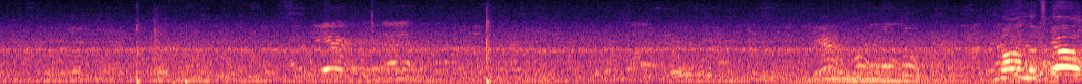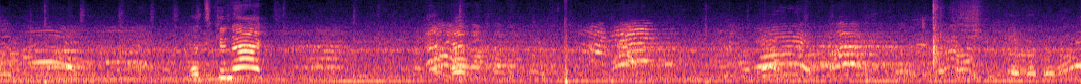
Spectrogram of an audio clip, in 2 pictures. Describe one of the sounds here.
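A soccer ball thuds as it is kicked.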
